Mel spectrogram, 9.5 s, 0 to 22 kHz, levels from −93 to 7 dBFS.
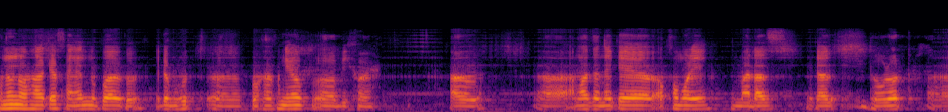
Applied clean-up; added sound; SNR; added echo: neural separator model SepFormer DNS4.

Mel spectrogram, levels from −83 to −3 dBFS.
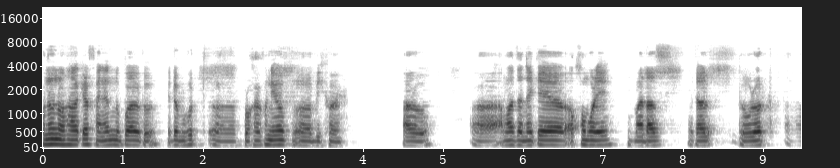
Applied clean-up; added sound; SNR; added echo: neural mask model DeepFilterNet 3.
